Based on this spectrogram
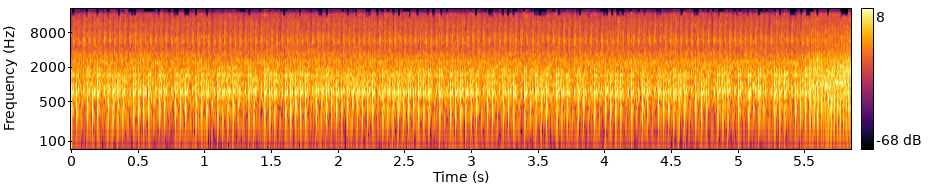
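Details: OS FS-40 Surpass model four-stroke glow engine, first run after bearing replacement and full clean, new Enya No. 3 glow plug, 11x6 APC prop: steady high buzz near 9,400 rpm, no misses or surging; runs well.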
